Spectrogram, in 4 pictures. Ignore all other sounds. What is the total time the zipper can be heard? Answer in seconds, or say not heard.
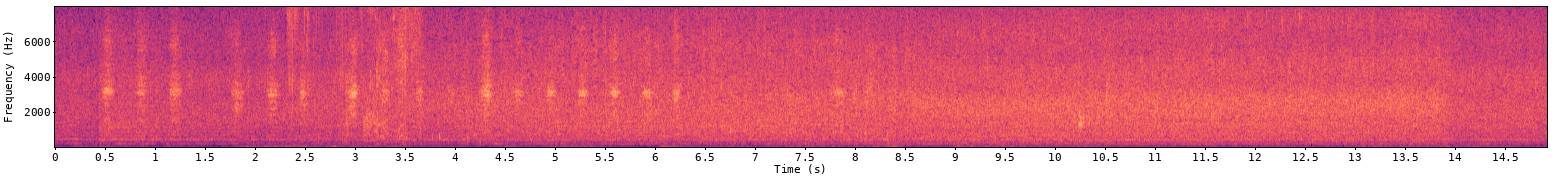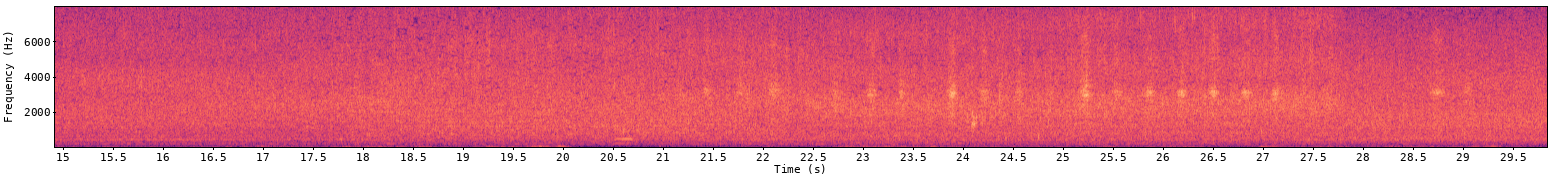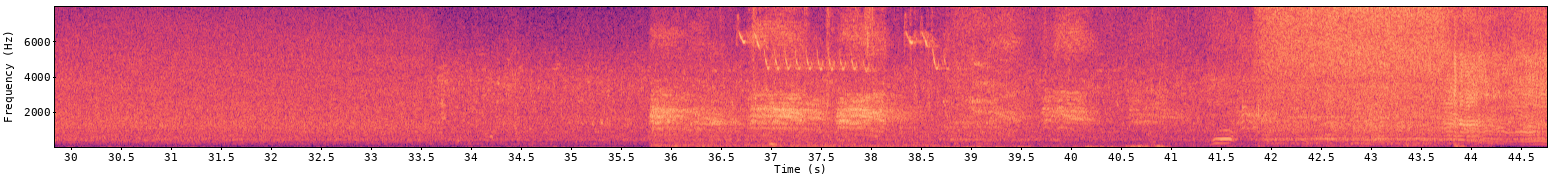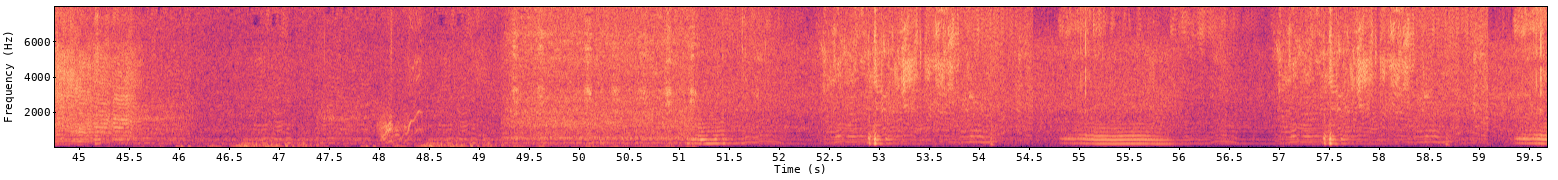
3 s.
